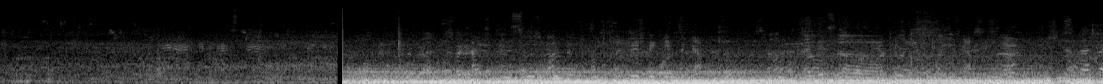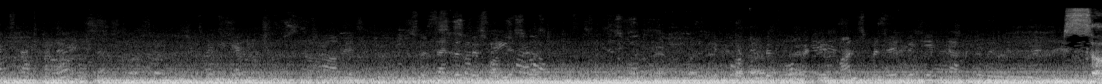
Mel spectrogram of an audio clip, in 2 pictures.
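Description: Faint outdoor ambience, then about three seconds in an abrupt jump to the steady low drone of engine and road noise heard inside a moving vehicle at highway speed.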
